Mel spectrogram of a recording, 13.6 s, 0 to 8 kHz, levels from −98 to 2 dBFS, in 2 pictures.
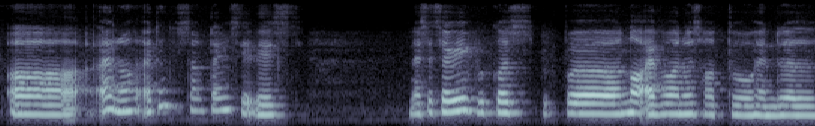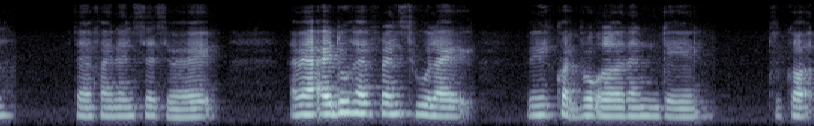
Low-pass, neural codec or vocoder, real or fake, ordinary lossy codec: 7.2 kHz; none; real; none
